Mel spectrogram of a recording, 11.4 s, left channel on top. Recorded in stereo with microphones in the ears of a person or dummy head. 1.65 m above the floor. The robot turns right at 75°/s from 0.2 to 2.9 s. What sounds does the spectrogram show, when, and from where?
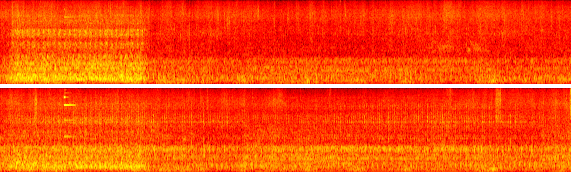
1.3 s a clink: 65° right (ahead or behind); by 1.5 s 55° right (ahead or behind)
